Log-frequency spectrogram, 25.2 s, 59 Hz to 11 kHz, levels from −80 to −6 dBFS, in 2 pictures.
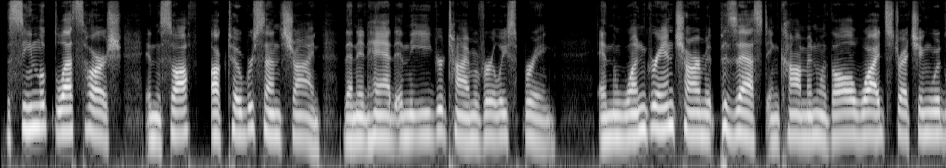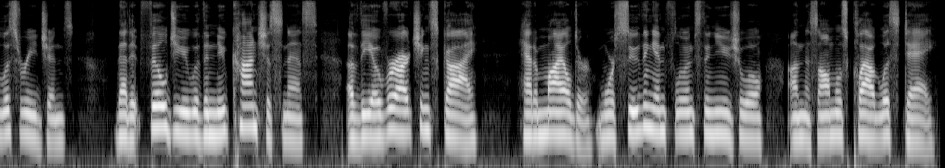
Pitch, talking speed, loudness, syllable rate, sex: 160 Hz, 140 wpm, -19 LUFS, 4.0 syllables/s, female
